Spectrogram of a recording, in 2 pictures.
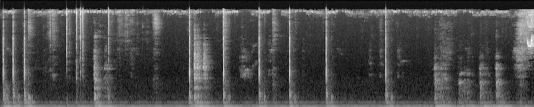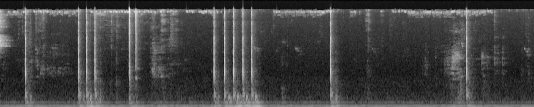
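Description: Computer mouse clicks, singly and in quick runs of several, over a steady low electrical hum.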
